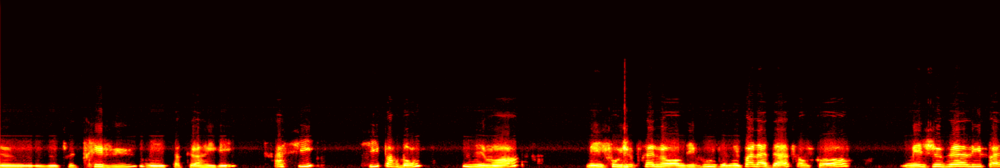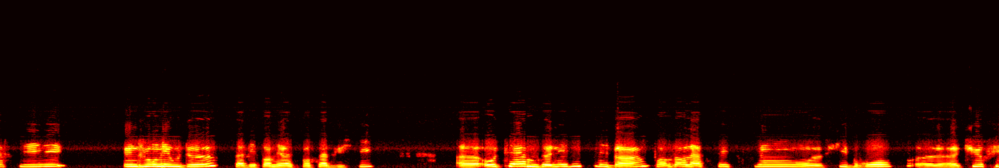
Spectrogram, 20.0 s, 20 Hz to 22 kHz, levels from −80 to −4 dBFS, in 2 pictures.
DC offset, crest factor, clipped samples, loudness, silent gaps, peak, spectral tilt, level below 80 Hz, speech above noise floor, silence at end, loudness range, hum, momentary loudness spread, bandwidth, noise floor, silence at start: under 0.1%; 14 dB; under 0.1%; -16 LUFS; none; -2 dBFS; -6.5 dB/octave; -62 dBFS; 47 dB; 0 s; 3 LU; none; 10 LU; 7.2 kHz; -63 dBFS; 0 s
